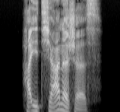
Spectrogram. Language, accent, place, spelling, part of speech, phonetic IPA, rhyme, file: German, Germany, Berlin, haitianisches, adjective, [haˌiˈt͡si̯aːnɪʃəs], -aːnɪʃəs, De-haitianisches.ogg
- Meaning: strong/mixed nominative/accusative neuter singular of haitianisch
